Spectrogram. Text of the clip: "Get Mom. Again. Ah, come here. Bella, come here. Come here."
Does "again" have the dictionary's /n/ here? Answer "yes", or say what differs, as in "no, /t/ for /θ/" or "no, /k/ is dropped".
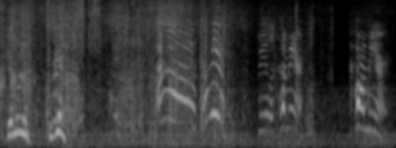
no, /n/ is dropped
